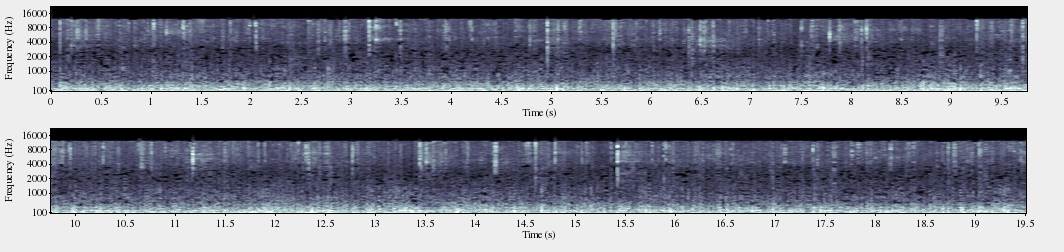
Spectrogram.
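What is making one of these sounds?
A fire crackles and pops steadily nearby.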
